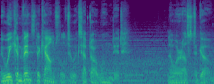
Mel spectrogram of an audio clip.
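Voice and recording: A man's put-on character voice, extremely low-pitched with vocal fry and lively intonation at a moderate pace, over clear background music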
